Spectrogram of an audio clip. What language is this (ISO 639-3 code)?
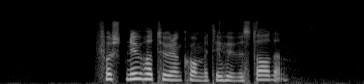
swe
